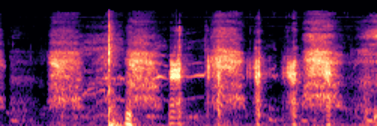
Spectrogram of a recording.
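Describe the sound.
A person imitates a dog panting, making a quick run of loud, breathy huffs in an uneven rhythm, with no other voices or sounds.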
